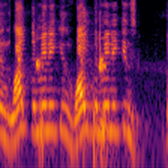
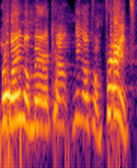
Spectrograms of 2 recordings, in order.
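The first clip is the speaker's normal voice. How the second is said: retold protest; 6 semitones higher, 6 dB louder, faster than usual. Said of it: "They're like".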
